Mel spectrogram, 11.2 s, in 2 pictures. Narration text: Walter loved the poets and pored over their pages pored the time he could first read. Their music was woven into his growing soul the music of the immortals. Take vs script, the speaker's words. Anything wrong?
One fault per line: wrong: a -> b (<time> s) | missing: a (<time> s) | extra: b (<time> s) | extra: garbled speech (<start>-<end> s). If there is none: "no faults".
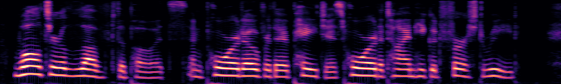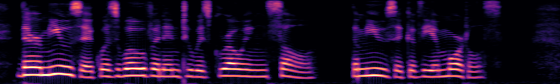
no faults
